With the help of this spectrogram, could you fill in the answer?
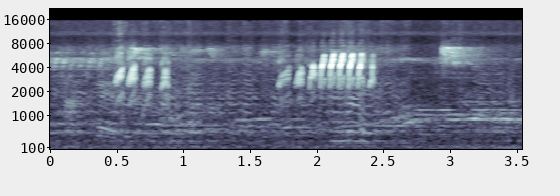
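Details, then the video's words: Flamboyan replying to another flamboyan: three or four separate sharp notes, then a quick rising trill of about eight buzzy notes, followed by a brief high note. "FLAMBOYAN NYAUT BUNYI DENGAN SUARA FLAMBOYAN LAIN"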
